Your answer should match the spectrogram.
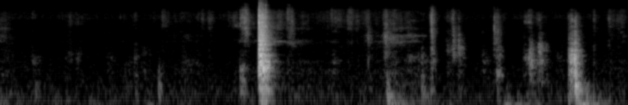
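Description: Off-camera handling sounds at a worktable: a single sharp knock about three and a half seconds in, then light taps and rustling, and another knock near the end.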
